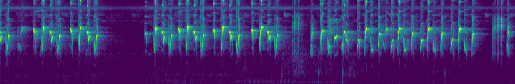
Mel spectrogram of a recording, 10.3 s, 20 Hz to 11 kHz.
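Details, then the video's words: Doubled 'phleng boen' song of a cream-vented bulbul, recorded 18 June 2021: long runs of rapid, bouncy whistled notes repeated in tight phrases, broken by one brief gap, with faint rustles in the background. "เสียงนกดอกแตงEp.59 Birds sounds เพลงเบิ้ลของเจ้าเพชร!!Merbah lekir gacor"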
